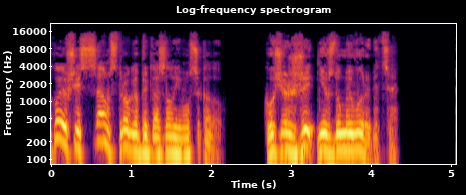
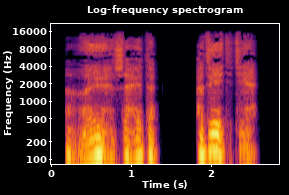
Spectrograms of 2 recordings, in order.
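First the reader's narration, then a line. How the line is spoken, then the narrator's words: Pained, threatening, through teeth. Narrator (Russian): скрипя зубами и мучаясь от боли, угрожающе процедил Красков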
